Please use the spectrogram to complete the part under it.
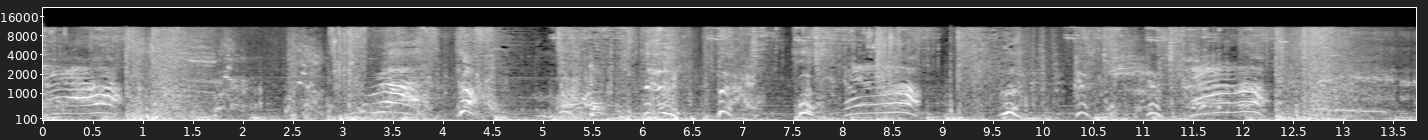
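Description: Wolves snarl and howl.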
